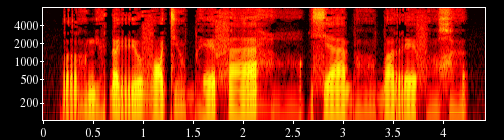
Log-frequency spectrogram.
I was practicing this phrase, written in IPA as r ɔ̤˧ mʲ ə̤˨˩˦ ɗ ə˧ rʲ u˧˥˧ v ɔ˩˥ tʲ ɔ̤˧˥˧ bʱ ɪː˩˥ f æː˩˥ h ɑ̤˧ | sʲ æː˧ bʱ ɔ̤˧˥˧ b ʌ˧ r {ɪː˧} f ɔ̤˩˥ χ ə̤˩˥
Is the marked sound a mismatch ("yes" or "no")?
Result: no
